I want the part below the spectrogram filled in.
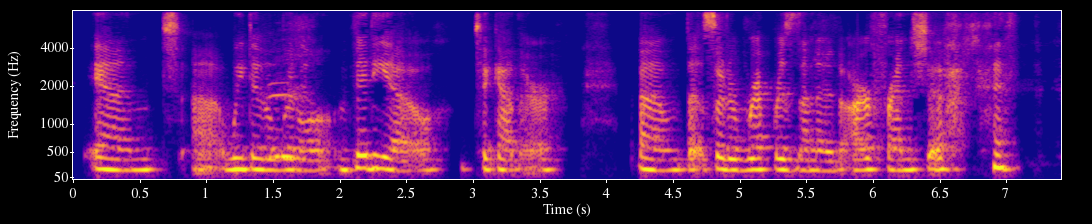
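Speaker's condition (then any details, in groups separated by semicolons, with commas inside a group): No condition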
